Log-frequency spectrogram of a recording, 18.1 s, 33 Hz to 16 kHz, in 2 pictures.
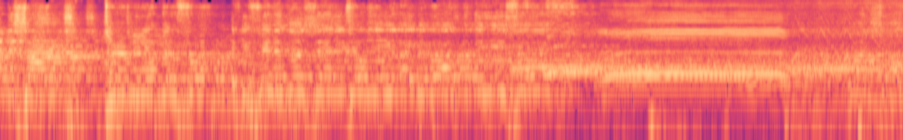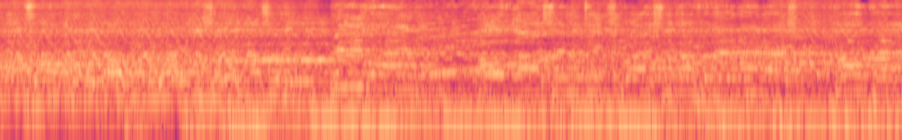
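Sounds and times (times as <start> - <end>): hip-hop music over pa: 5.1 - 18.0
heavy bass beat: 6.0 - 18.0.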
